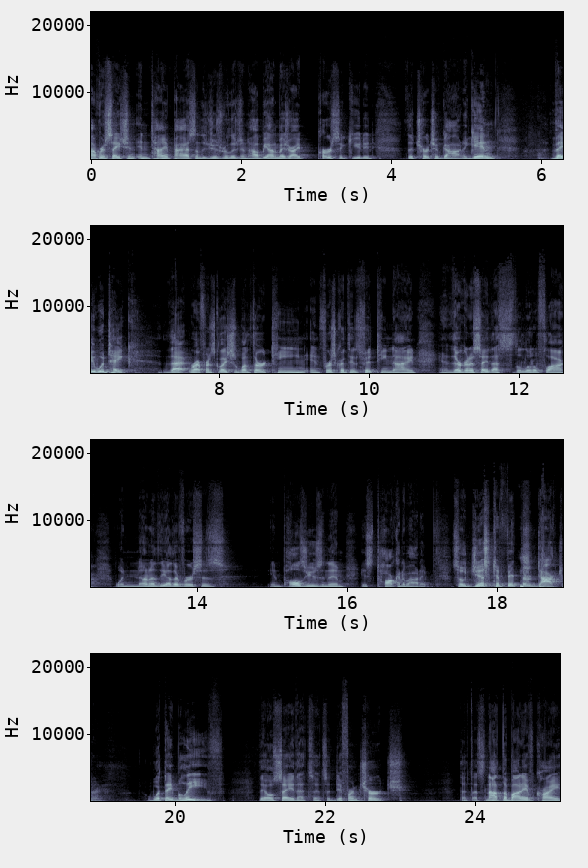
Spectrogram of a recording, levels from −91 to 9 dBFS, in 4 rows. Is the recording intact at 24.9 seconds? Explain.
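Yes, the audio is intact at 24.9 seconds, with no fault present at that moment.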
